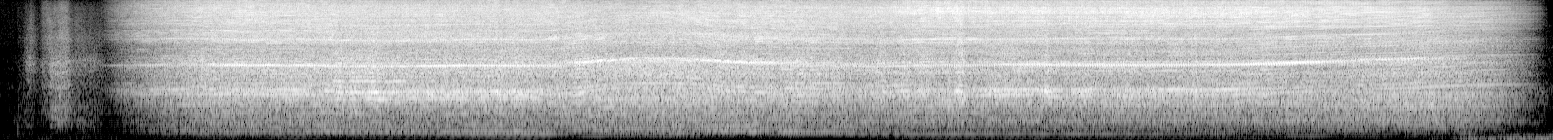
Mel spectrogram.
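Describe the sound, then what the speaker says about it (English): A Makita power saw cuts along a wooden mast, a steady high-pitched whining and rasping that runs continuously for about thirteen seconds after a brief start, with slight shifts in pitch as the blade works the timber; no talking. "my Makita saw is just a terrific saw."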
